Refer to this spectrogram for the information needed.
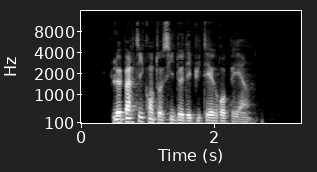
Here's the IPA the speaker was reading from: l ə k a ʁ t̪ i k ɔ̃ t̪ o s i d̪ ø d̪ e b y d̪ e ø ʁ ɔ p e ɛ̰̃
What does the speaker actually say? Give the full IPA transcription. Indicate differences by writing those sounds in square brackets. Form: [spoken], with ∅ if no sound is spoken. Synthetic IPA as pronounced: l ə [p] a ʁ t̪ i k ɔ̃ t̪ o s i d̪ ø d̪ e [p] y [t̪] e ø ʁ ɔ p e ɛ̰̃

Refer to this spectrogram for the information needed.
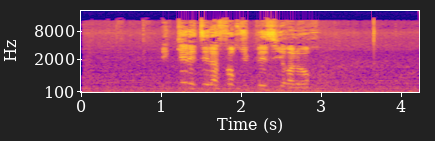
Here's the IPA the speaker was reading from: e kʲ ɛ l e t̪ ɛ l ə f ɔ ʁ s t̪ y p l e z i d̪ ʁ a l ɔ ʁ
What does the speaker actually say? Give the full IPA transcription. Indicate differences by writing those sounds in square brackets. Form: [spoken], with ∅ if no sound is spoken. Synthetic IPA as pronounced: e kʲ ɛ l e t̪ ɛ l [a] f ɔ ʁ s [d̪] y p l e z i [∅] ʁ a l ɔ ʁ

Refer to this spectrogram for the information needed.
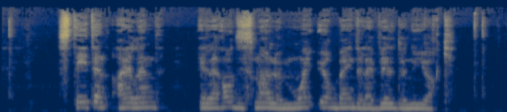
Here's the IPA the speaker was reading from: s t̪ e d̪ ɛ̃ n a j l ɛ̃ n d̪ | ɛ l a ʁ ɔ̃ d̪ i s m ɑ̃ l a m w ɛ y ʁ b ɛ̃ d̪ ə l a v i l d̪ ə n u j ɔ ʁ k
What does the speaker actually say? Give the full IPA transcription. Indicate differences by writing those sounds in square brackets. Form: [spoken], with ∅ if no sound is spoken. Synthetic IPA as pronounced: s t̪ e [t̪] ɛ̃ n a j l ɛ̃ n d̪ | ɛ l a ʁ ɔ̃ d̪ i s m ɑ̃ l [ə] m w [ɛ̃] y ʁ b ɛ̃ d̪ ə l a v i l d̪ ə n u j ɔ ʁ k

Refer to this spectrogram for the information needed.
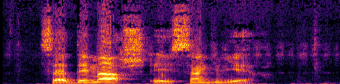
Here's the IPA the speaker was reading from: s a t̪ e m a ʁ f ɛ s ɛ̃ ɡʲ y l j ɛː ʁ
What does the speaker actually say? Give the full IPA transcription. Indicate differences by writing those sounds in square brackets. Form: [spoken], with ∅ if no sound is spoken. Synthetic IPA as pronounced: s a [d̪] e m a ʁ [ʃ] ɛ s ɛ̃ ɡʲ y l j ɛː ʁ

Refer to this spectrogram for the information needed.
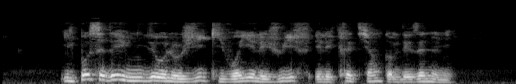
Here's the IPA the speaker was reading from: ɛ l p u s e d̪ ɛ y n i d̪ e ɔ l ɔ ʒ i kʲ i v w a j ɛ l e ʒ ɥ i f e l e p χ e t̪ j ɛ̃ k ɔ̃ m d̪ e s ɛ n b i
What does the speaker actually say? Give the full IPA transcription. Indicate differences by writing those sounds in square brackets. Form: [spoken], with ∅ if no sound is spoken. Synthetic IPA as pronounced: [i] l p [ɔ] s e d̪ ɛ y n i d̪ e ɔ l ɔ ʒ i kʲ i v w a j ɛ l e ʒ ɥ i f e l e [k] χ e t̪ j ɛ̃ k [ɔ] m d̪ e [z] ɛ n [m] i

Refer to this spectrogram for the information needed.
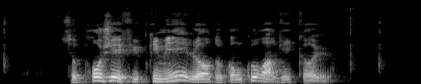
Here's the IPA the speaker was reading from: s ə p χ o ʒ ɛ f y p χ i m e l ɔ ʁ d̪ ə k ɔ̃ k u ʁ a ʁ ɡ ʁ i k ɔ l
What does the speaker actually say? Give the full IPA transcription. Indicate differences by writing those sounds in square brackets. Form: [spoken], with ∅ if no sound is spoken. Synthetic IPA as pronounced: s ə p χ [ɔ] ʒ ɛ f y p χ i m e l ɔ ʁ d̪ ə k ɔ̃ k u ʁ a ʁ ɡ ʁ i k ɔ l

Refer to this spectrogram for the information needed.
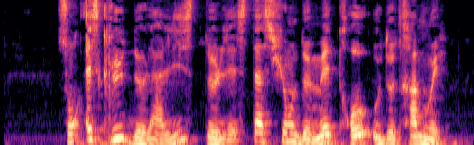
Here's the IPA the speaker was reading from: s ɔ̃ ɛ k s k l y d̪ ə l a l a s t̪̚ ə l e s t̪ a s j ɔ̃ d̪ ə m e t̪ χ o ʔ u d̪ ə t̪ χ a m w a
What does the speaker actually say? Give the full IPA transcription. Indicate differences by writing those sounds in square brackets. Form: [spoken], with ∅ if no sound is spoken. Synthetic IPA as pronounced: s ɔ̃ ɛ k s k l y d̪ ə l a l [i] s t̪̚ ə l e s t̪ a s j ɔ̃ d̪ ə m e t̪ χ o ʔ u d̪ ə t̪ χ a m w [e]

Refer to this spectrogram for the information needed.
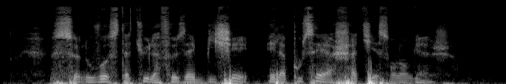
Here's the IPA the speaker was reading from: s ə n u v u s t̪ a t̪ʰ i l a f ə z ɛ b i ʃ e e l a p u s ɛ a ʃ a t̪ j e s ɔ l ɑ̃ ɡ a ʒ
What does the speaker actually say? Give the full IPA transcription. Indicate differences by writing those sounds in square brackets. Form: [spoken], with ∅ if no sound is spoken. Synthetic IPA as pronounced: s ə n u v [o] s t̪ a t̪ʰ [y] l a f ə z ɛ b i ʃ e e l a p u s ɛ a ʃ a t̪ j e s [ɔ̃] l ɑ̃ ɡ a ʒ

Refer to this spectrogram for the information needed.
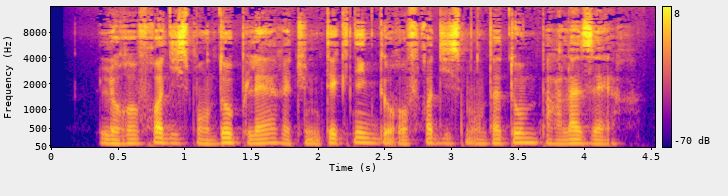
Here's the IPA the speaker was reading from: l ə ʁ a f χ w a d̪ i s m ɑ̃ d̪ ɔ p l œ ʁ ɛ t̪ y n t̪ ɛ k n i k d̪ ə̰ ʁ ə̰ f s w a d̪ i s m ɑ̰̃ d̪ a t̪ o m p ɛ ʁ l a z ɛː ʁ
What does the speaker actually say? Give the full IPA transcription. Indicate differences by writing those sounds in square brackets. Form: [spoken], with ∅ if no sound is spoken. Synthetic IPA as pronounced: l ə ʁ [ə] f χ w a d̪ i s m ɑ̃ d̪ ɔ p l [ɛ] ʁ ɛ t̪ y n t̪ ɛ k n i k d̪ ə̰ ʁ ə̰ f [χ] w a d̪ i s m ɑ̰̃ d̪ a t̪ o m p [a] ʁ l a z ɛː ʁ

